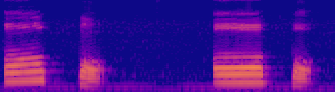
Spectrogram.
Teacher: Sometimes I think of it like having a ball in your mouth. Your tongue gets kind of pushed back and down a little bit and the inside of your mouth is open and wide. So O like OPO. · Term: letter O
